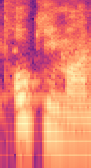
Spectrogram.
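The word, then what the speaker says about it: Pokémon: think in america i forgot how to say pokemon is that how you say it yeah yeah the correct pronunciation is pokemon not pokemon so i got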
